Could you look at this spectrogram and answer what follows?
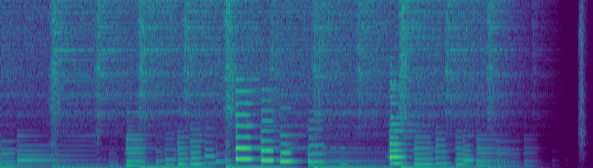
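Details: Jazzy instrumental music with piano chords over bass and drums; no animal voice can be picked out.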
